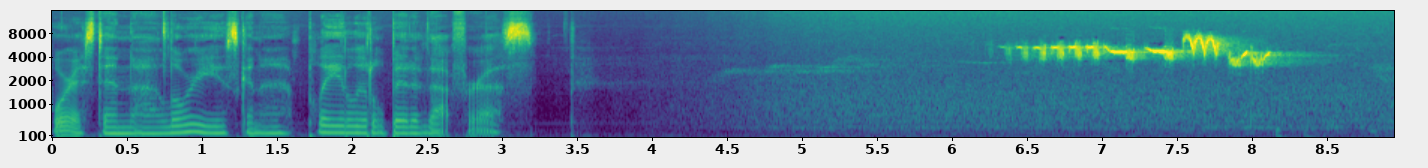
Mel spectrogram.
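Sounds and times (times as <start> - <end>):
speech: 0.0 - 3.3
hermit warbler singing in the H.J. Andrews Experimental Forest: 4.3 - 8.9.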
